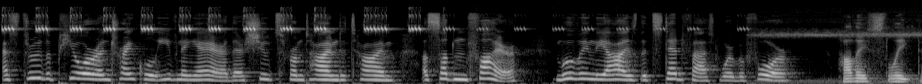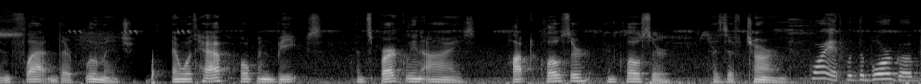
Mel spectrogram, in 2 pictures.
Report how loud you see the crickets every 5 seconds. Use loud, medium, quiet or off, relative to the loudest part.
loud, quiet, quiet, quiet.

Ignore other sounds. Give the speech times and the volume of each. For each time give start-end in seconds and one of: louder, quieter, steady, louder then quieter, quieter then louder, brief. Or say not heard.
0.0-18.3 steady.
